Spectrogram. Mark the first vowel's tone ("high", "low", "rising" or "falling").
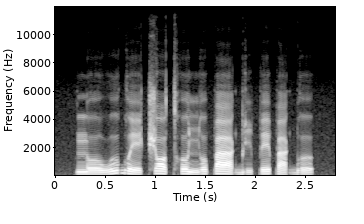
low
